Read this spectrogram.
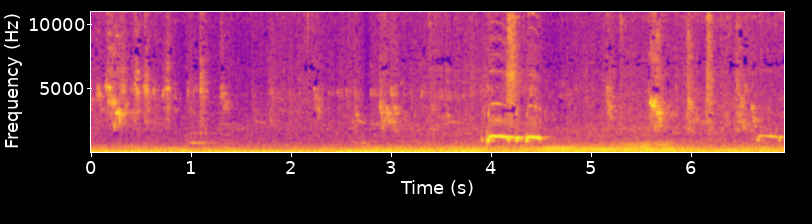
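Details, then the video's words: Local zebra dove (perkutut) from Indonesia singing as a lure for other doves. One stuttered coo phrase is followed by the start of another, partly masked by loud low rumbling noise and scattered higher chirps from other birds. "Perkutut Lokal Gacor Buat Pancingan"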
